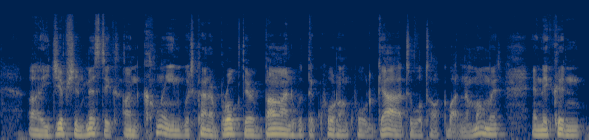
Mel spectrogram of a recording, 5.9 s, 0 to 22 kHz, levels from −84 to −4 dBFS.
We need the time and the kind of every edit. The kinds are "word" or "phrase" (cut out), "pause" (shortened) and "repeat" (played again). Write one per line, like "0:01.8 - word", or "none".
0:01.2 - word

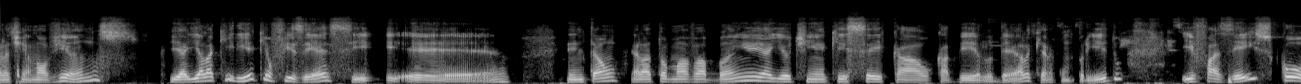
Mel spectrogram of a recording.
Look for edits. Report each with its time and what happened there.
0:01.5 - pause
0:06.2 - pause

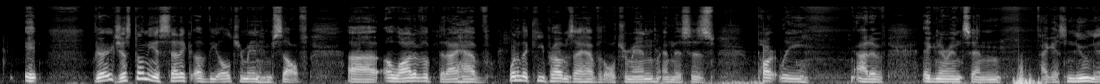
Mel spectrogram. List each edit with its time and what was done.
0:01.1 - word
0:04.3 - word
0:05.0 - word

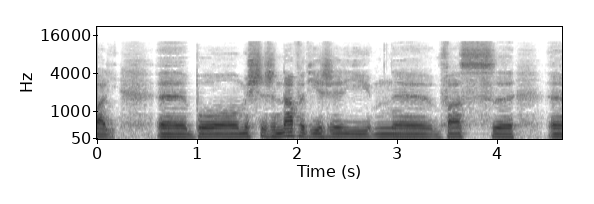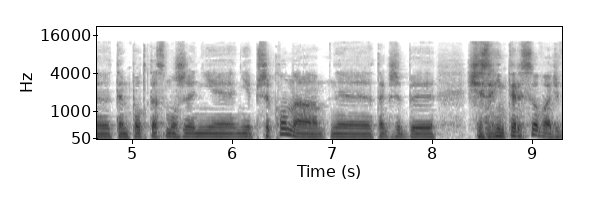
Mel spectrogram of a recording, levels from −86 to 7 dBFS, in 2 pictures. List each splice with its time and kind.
none

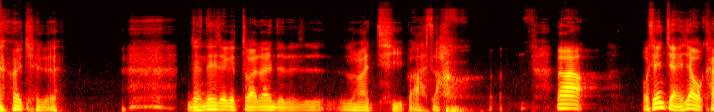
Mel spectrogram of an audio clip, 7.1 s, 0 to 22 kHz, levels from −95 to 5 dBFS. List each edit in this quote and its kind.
0:01.8 - pause

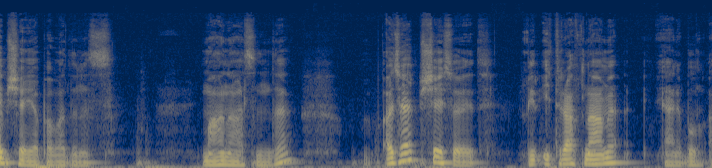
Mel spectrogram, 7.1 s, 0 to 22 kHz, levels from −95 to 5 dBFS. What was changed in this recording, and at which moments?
none

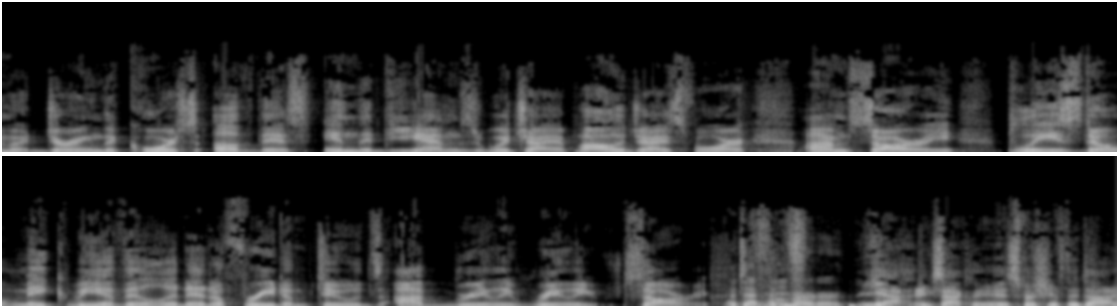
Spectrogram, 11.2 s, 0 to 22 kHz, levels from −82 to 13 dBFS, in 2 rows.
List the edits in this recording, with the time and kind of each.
none

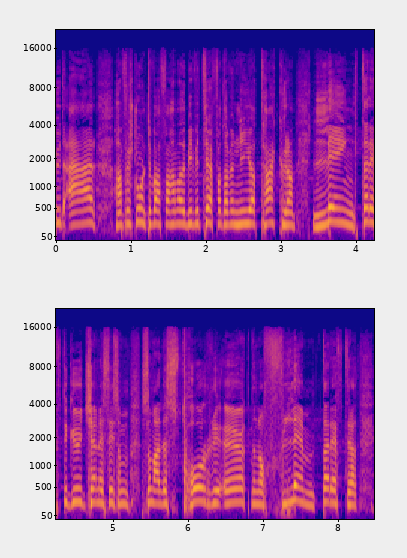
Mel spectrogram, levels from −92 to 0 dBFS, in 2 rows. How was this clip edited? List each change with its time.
none

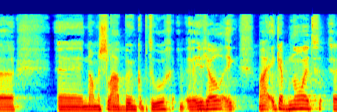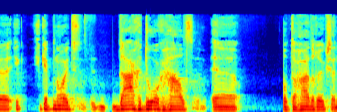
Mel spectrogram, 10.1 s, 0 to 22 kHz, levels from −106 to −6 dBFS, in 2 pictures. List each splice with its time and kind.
0:05.4 - pause

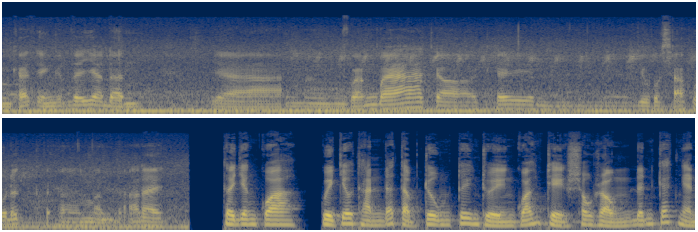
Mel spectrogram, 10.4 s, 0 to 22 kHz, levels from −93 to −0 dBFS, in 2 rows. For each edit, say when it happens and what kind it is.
0:04.9 - phrase
0:06.7 - pause

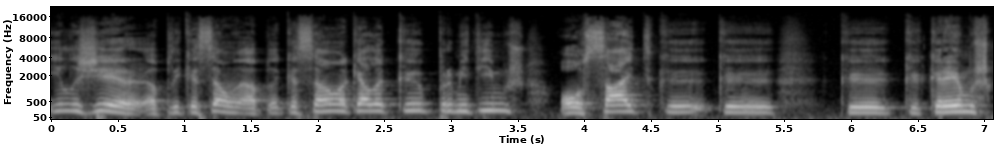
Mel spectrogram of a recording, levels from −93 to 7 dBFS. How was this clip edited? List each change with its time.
none

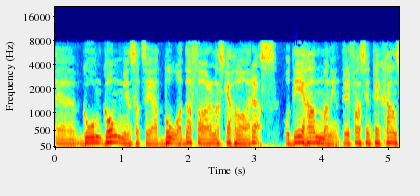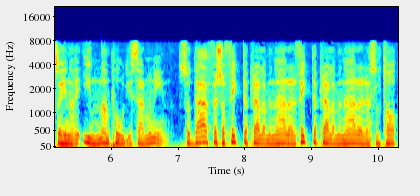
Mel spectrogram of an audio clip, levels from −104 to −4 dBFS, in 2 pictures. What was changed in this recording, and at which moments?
0:03.4 - pause
0:05.4 - word
0:08.8 - repeat

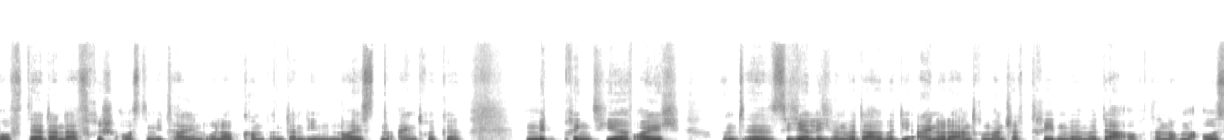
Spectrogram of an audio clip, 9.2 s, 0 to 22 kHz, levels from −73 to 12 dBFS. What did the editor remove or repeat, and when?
0:04.7 - word

